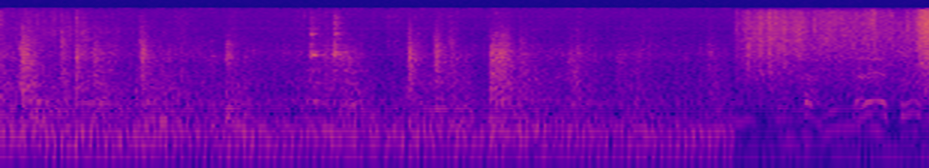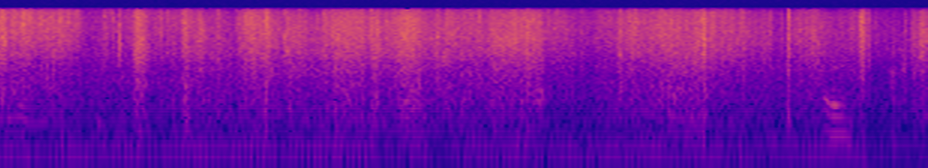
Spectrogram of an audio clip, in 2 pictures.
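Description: A tractor engine running at a steady idle, which stops abruptly about five seconds in. After that comes the rustling and crackling of dry banana leaves and footsteps on leaf litter as a bunch of bananas is cut and handled, with a few brief voices.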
